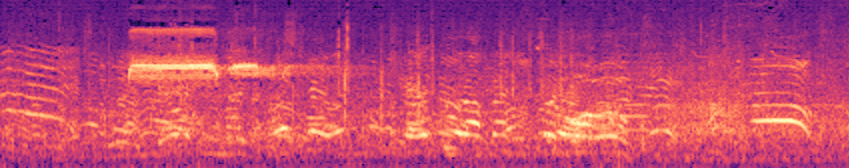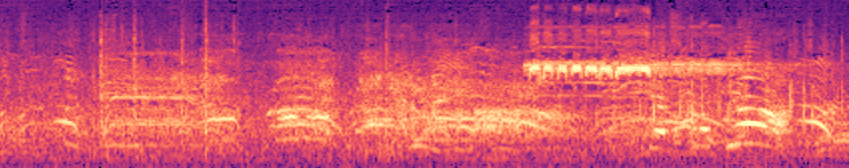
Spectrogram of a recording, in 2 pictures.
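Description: A referee's whistle blows sharply outdoors.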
